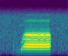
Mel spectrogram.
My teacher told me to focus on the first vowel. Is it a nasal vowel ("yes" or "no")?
no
